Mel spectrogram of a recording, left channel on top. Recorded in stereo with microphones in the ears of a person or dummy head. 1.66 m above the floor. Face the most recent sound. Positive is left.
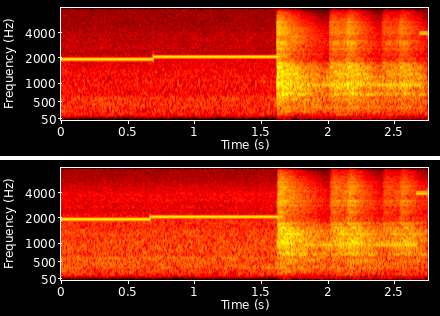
turn(degrees=55)  # may be behind; listen again after turning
